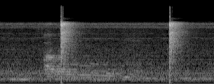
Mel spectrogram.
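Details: Shockwave lithotripsy for hardened masses like kidney stones: two sharp, loud cracks about a second apart over room hum; lithotripter shockwave discharge.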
